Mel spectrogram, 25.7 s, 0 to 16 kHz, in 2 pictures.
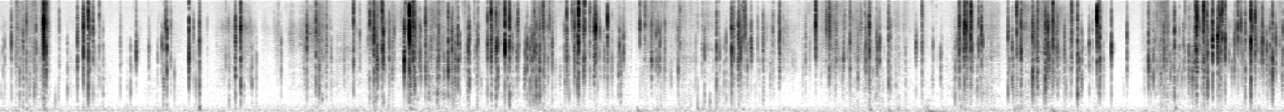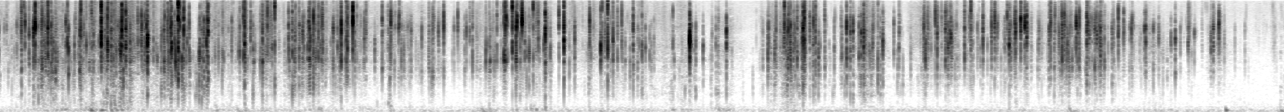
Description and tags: Ziplock bag play
Playing and handling a Ziplock bag. Recorded with Tascam DR-60DII and Sennheiser MK600 boom mic.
